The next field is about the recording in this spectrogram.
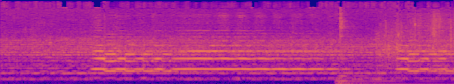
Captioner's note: Aplausos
